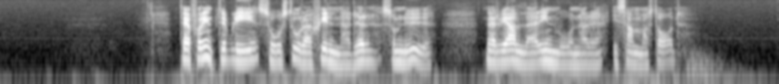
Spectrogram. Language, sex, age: Swedish, male, 67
